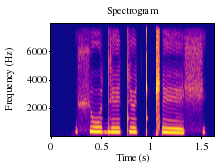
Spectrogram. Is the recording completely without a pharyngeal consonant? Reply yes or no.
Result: yes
